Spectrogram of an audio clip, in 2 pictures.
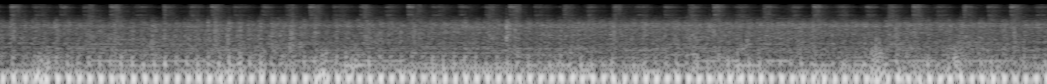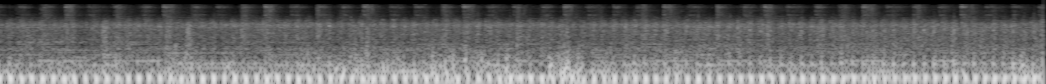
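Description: The motorcycle engine of a tricycle runs steadily at cruising speed, heard from inside its covered sidecar as a loud, even low drone with a fast pulse.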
